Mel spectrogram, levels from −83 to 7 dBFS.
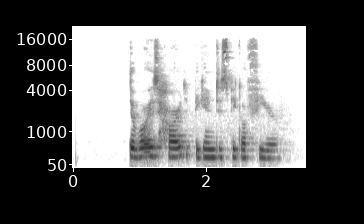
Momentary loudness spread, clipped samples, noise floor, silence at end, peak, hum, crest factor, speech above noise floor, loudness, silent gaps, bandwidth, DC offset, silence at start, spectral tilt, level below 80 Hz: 9 LU; under 0.1%; -79 dBFS; 0.4 s; -4 dBFS; none; 18 dB; 59 dB; -20 LUFS; none; 16.5 kHz; under 0.1%; 0.85 s; -4.5 dB/octave; -66 dBFS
